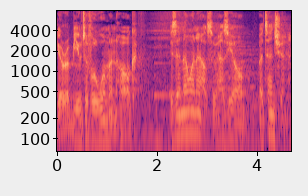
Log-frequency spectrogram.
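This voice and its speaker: A man's growling, put-on character voice, very deep and low in pitch, at a moderate pace over loud music in the background. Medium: cartoon. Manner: gloomy, terse.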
